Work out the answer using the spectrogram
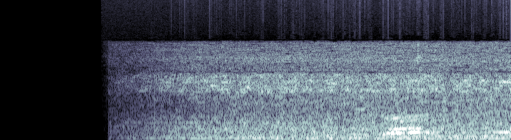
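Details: A motor vehicle's low engine rumble starts after a second of silence and grows steadily louder, with no animal voices.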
